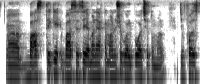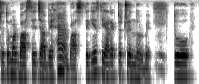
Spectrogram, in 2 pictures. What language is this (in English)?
Bangla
